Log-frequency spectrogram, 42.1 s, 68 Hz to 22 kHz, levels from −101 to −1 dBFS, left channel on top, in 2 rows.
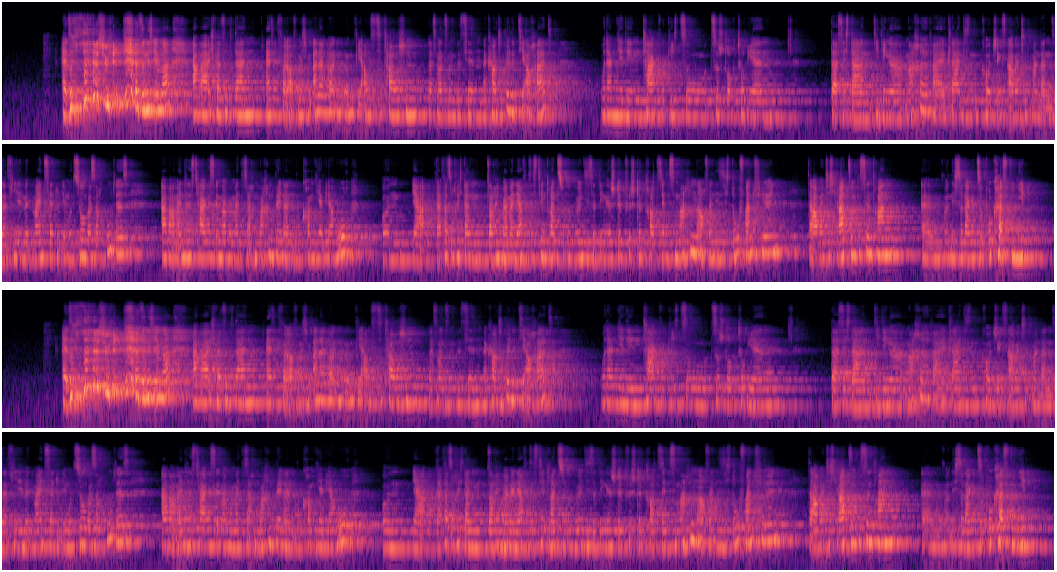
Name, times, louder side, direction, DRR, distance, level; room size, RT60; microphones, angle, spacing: voice 1, 1.2-11.3 12.0-15.4 16.6-23.9 24.2-28.2 28.7-36.6 37.2-38.9 39.4-41.5, left 1 dB, 50° left, 3 dB, 2.7 m, -35 dB
21.0 x 19.0 x 9.0 m, 2.3 s
head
